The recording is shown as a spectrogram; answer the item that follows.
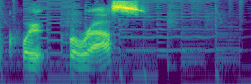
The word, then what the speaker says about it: cuirass: Listen, I know how the pronunciation of that one word is now. Cuirass.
